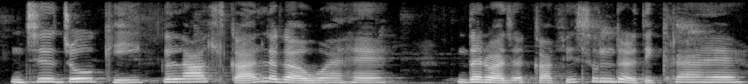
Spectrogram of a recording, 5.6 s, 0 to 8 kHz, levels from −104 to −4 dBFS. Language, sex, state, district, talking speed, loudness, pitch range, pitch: Hindi, female, Uttar Pradesh, Jalaun, 140 wpm, -28 LUFS, 205-255 Hz, 225 Hz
